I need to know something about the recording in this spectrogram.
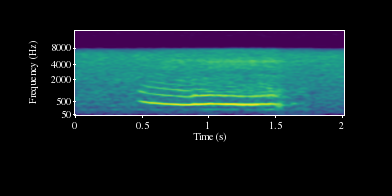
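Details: Newly adopted pet cat asleep indoors, giving a single nasal snore: a steady whistled tone held for about one second, then fading, over a quiet low hum.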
